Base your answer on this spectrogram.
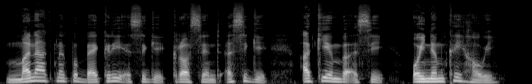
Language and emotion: Manipuri, happy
